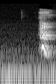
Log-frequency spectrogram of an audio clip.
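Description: A single sharp hiccup bursts out, a quick breathy catch that cuts off almost as soon as it starts, following a moment of near quiet.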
